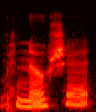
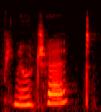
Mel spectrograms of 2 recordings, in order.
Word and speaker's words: Pinochet: my video last week kept putting the emphasis on the wrong syllable I think I was saying Pinochet instead of Pinochet and now that's gonna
